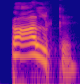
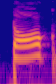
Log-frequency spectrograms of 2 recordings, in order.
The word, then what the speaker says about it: talk: अब देखिए यहाँ पे TALK, इसको क्या पढ़ेंगे? टाल्क या टॉल्क, टॉल्क नहीं होगा, ये होगा, यहाँ पे भी एल साइलेंट रहेगा, टॉक पढ़ेंगे, TALK, टॉक।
